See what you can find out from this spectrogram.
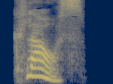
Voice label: "Klaus", deutsch jungennamen

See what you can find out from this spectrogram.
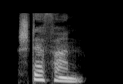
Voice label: "Stephan", deutsch, jungennamen

